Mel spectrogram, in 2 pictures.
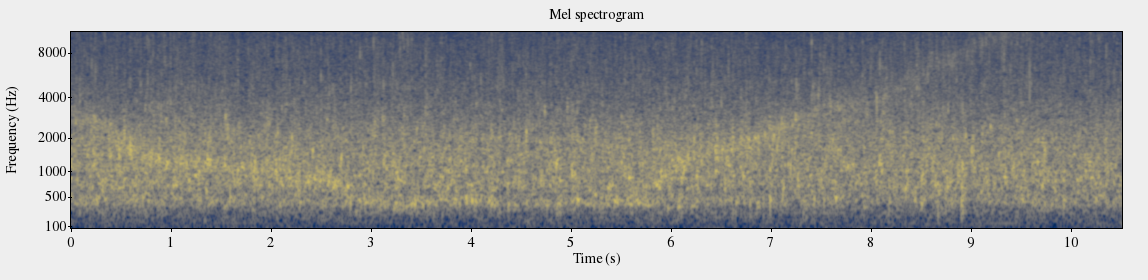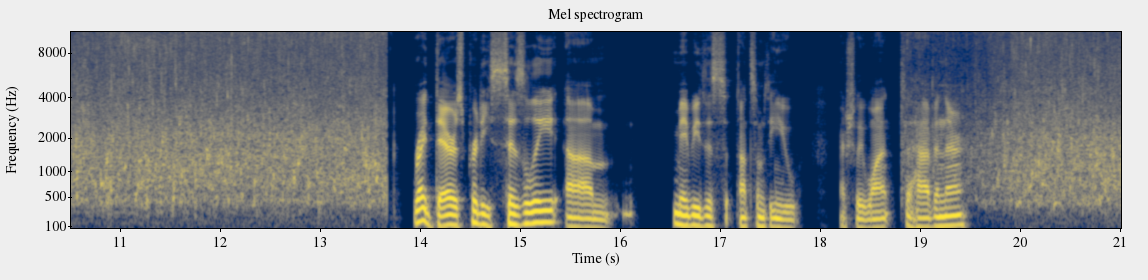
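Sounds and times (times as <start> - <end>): running water hiss: 0.0 - 13.7, 19.4 - 21.0.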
